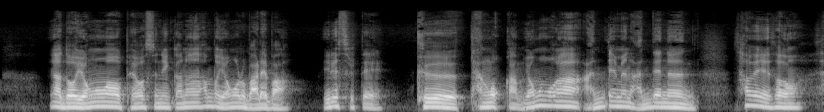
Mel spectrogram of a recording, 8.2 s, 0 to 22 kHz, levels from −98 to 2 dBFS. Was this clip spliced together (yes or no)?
yes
